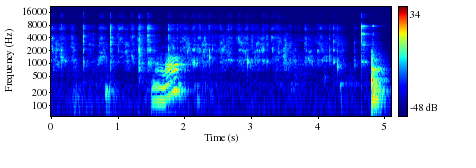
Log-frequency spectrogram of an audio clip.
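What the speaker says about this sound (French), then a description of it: "Donc, on mélange bien." Homemade hamburger ingredients are mixed by hand in a kitchen, giving scraping, clinking stirring sounds with a few sharper knocks. One short spoken word comes near the end.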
